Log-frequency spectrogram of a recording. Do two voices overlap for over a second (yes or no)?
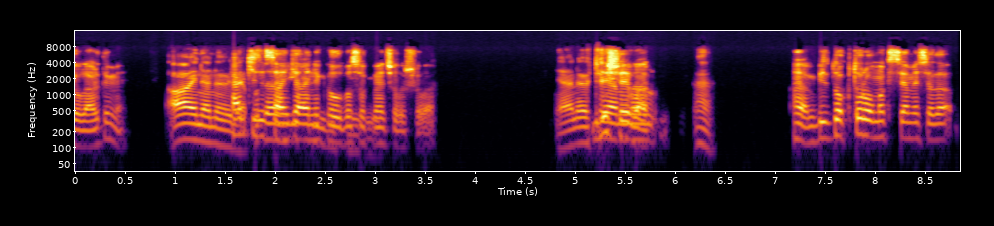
yes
